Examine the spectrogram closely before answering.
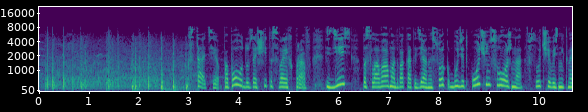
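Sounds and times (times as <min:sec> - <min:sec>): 
fireworks exploding: 0:00.0 - 0:03.8
speech: 0:03.0 - 0:10.6.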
